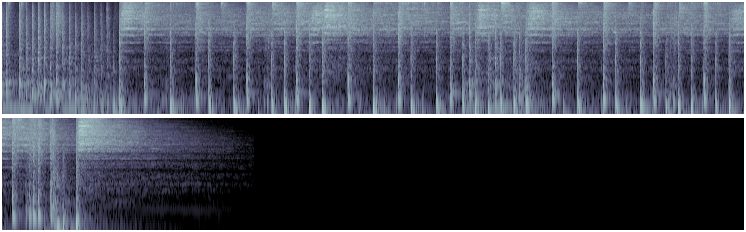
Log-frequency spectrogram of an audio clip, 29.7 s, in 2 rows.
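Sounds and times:
drums: 0:00.0 - 0:19.5.

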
